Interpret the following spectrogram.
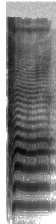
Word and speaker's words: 他: I will teach you how to pronounce it, how to write it, and how to use it. Ta, ta, ta, a, ta.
